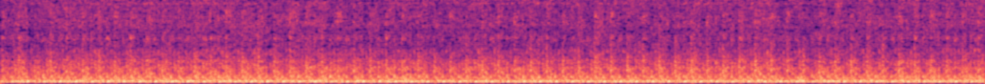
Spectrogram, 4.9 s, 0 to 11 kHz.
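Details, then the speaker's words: Ford Mondeo 3 turbo-diesel revving: harsh, rapid, regular rattling knock, two to three a second, loudest from the left side, sounding like a chain; engine smokes heavily, blowing soot on throttle; cause unknown, engine knock under throttle. "весь звук именно слева идет, как будто где-то цепь. Все отсюда."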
